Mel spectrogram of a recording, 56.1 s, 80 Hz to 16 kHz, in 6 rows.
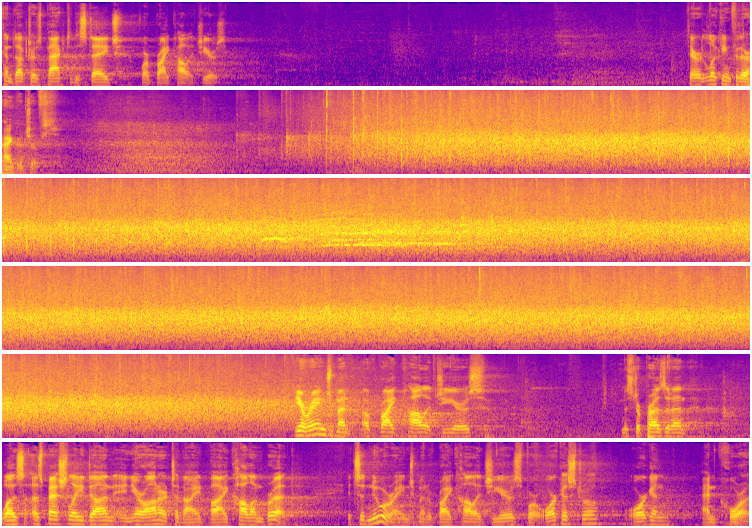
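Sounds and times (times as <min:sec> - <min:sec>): audience applauding: 0:12.2 - 0:41.9.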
